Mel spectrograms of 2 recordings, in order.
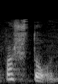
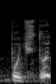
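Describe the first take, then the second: First: The middle consonant is pronounced as 'sh'. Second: The middle consonant is pronounced as 'ch'. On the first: The speaker calls it right. "а «пошто»" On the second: The speaker calls it wrong. "вот не «почто» читается"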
